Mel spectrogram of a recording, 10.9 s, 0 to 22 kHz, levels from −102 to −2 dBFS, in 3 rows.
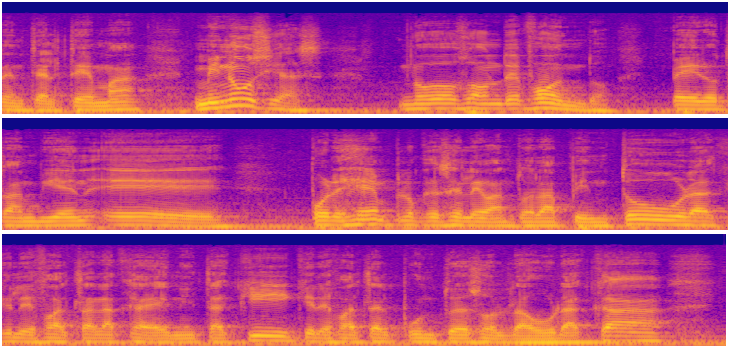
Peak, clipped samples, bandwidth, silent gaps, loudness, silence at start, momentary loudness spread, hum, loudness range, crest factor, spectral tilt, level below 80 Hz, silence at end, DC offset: -4 dBFS; under 0.1%; 15 kHz; none; -19 LUFS; 0 s; 7 LU; none; 1 LU; 14 dB; -6 dB/octave; -32 dBFS; 0 s; under 0.1%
